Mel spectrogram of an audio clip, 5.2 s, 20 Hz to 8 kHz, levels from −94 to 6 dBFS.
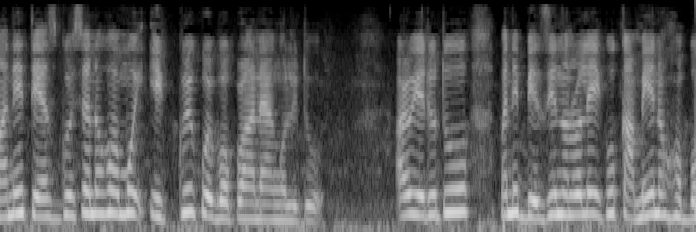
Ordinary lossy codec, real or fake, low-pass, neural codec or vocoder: MP3, 48 kbps; real; 7.2 kHz; none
